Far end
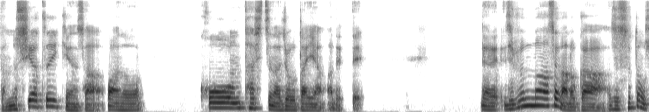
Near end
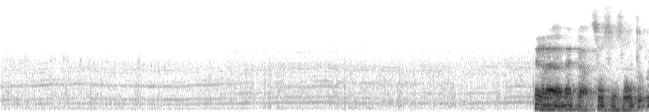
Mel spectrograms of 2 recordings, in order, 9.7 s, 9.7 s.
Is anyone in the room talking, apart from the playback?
Yes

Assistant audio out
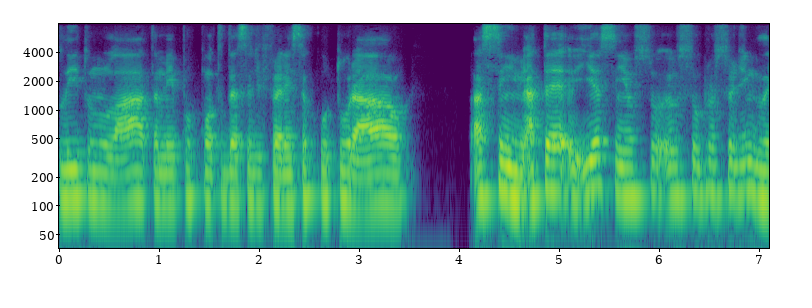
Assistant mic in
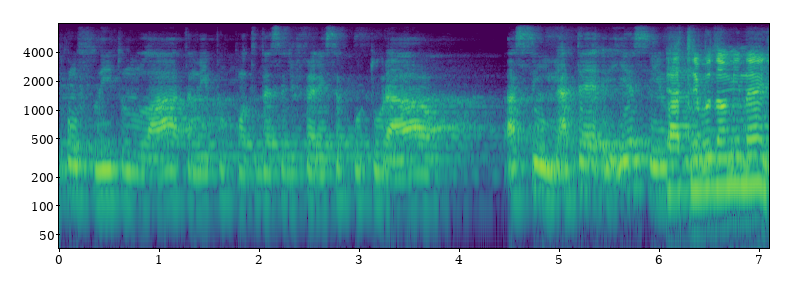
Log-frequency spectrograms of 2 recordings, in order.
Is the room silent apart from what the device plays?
No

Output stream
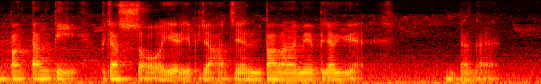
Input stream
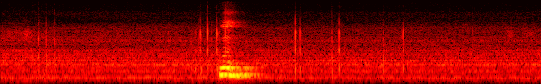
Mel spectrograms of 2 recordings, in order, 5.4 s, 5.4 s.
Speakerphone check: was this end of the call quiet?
No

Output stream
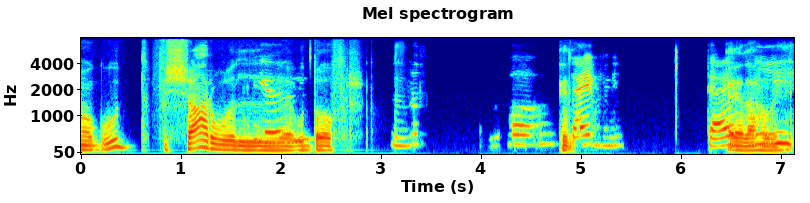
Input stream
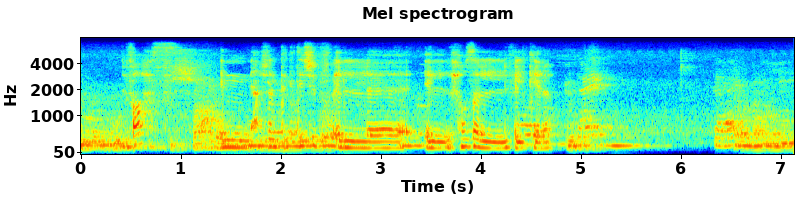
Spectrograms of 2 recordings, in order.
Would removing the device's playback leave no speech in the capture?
No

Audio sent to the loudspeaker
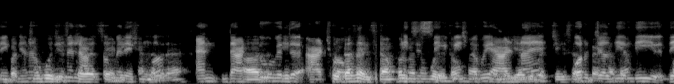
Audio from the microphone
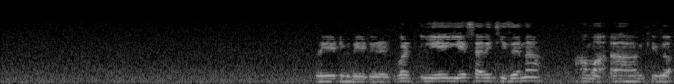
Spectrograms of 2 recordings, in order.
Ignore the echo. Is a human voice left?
Yes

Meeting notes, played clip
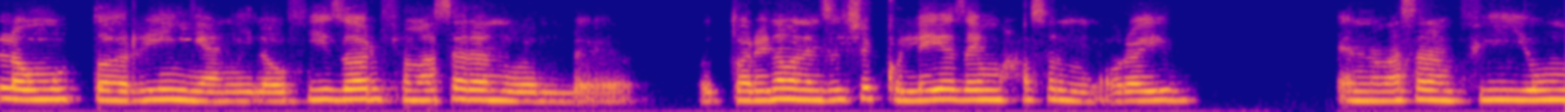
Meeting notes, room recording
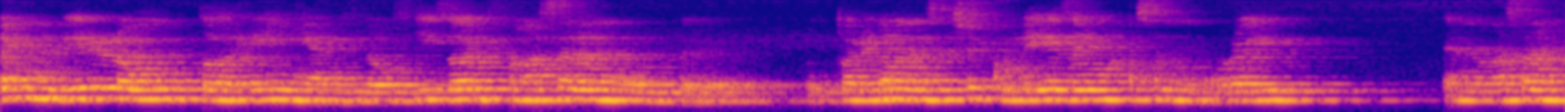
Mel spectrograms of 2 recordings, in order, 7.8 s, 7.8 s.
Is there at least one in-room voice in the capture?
No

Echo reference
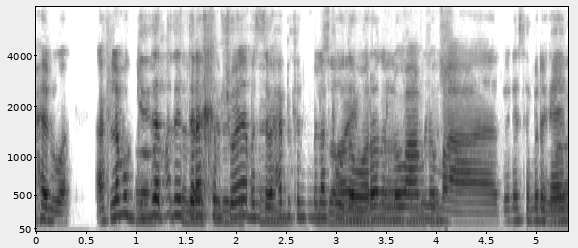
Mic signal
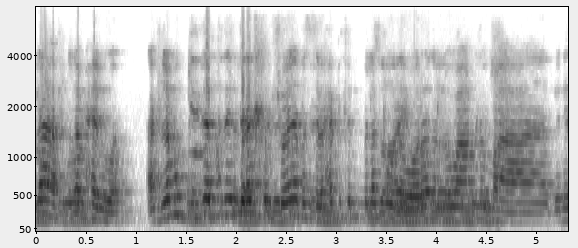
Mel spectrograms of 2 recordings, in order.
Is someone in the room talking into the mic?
No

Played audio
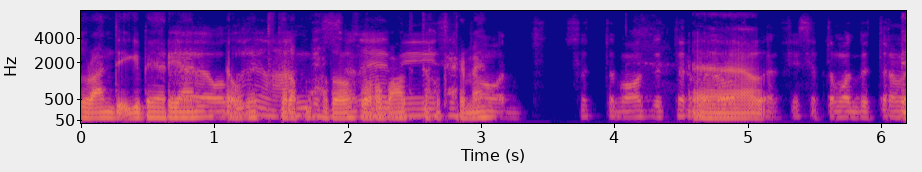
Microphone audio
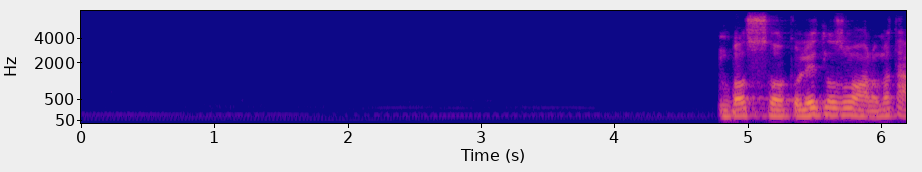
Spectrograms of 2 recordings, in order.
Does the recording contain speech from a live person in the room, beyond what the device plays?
Yes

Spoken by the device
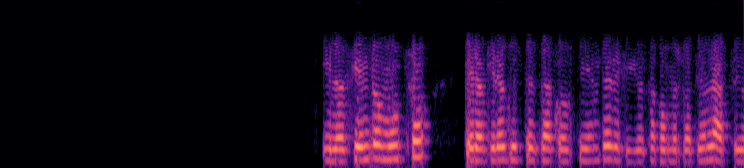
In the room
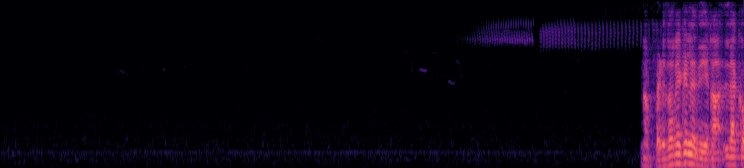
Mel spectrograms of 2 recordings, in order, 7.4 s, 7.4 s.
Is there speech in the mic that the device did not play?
Yes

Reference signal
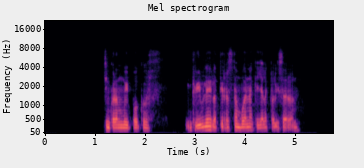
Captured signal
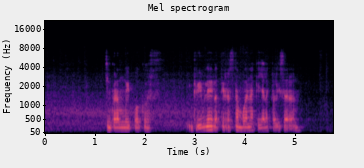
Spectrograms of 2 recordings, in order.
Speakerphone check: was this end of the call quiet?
Yes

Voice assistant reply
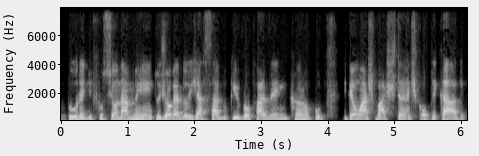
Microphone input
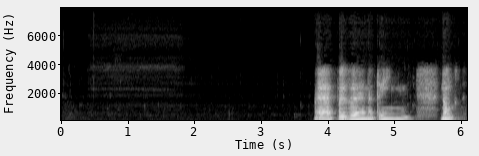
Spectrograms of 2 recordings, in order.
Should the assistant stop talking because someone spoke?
Yes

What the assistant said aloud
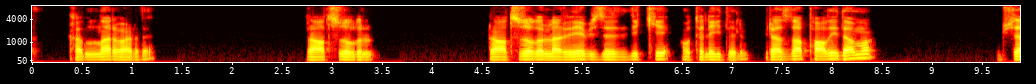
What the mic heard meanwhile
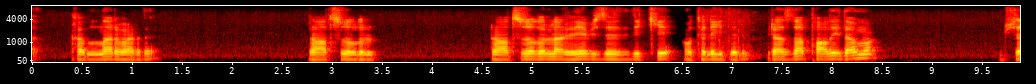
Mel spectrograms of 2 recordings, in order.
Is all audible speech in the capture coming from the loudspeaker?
Yes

